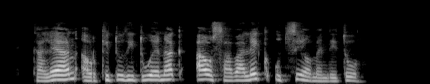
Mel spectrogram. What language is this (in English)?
Basque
